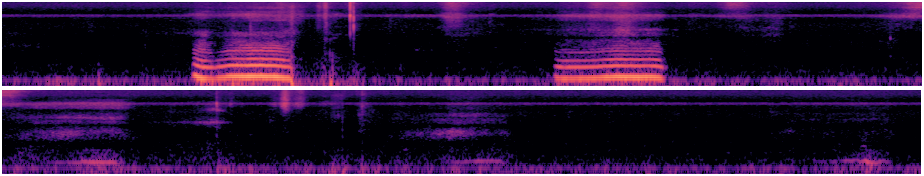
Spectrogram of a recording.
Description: Out of the cats I have, Chowder snores the loudest when he's having a good nap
